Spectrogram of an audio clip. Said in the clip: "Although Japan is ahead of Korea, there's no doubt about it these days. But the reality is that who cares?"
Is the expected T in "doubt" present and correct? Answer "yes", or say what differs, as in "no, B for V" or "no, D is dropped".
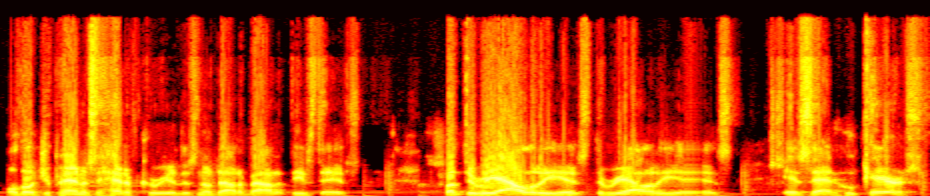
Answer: yes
